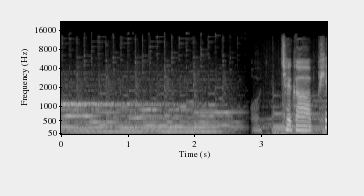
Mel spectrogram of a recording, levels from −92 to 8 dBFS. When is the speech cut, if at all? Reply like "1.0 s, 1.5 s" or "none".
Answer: 3.0 s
